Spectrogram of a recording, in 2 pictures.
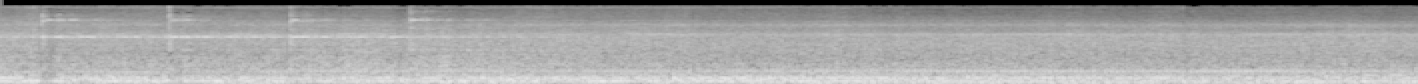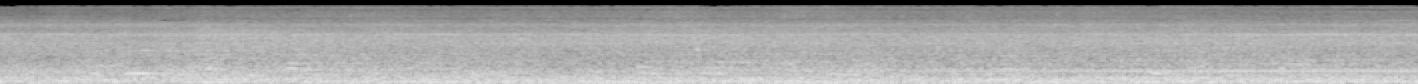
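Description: Machinery hums steadily in a large echoing hall.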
